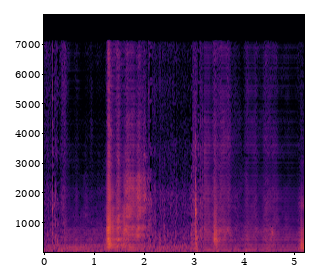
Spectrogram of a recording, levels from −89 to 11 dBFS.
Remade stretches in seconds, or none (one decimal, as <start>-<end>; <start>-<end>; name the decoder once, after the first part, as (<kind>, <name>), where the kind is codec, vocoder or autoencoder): 0.4-2.0 (vocoder, Vocos); 3.2-5.2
